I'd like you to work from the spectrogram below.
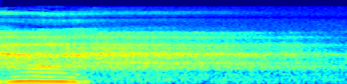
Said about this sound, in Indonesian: Ambil nafas panjang dari hidung. Buang nafas dari mulutnya.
